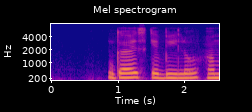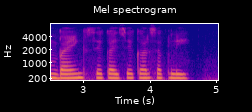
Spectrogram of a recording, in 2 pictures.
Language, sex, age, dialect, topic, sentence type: Magahi, female, 18-24, Western, banking, question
